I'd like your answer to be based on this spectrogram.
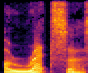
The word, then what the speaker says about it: Arretsa: It's called the Arezza Centre. That's spelled A-R-R-E-T-S-A.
